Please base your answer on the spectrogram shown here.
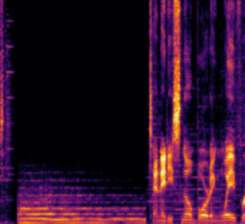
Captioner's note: bell toll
